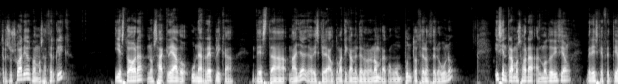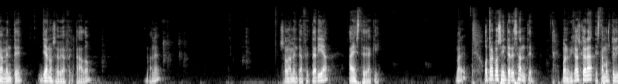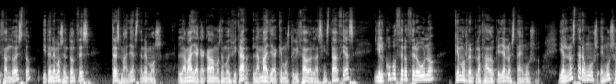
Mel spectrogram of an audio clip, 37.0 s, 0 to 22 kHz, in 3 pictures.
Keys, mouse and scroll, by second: 1.6 click, 9.6 Tab, 10.8 click, 11.8 click, 12.3 ctrl+r, 12.9 right click, 14.1 ctrl+b, 15.1 click, 15.5 e, 15.9 s, 17.1 Tab, 25.2 Tab.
